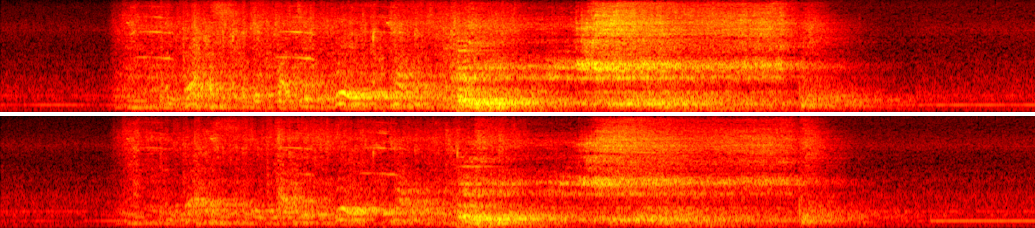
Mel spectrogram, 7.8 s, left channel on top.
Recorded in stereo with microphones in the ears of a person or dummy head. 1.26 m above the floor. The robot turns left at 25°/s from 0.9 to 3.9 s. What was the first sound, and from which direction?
A man speaking, 120° left.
